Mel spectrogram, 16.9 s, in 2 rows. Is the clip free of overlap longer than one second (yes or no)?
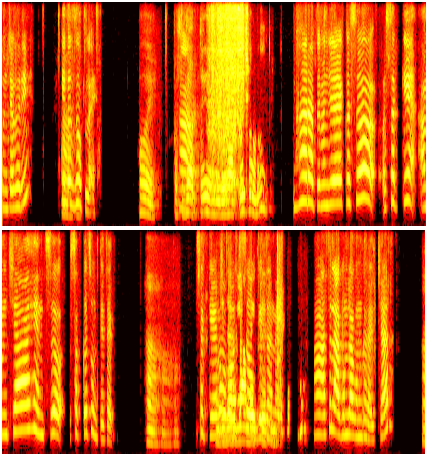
no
